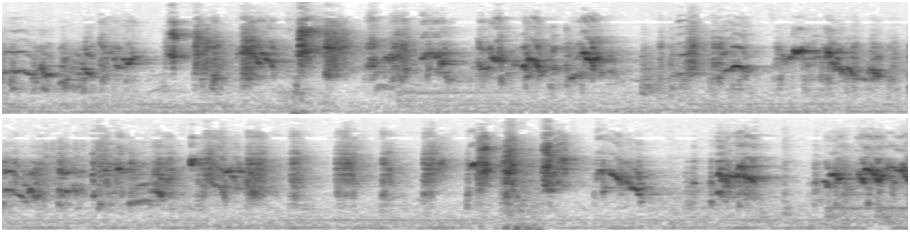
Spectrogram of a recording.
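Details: Aviary flock of budgerigars, said to be happy, keeps up a continuous rapid chatter of harsh squawks, clicks and warbled chirps for nine seconds, with only short lulls.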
